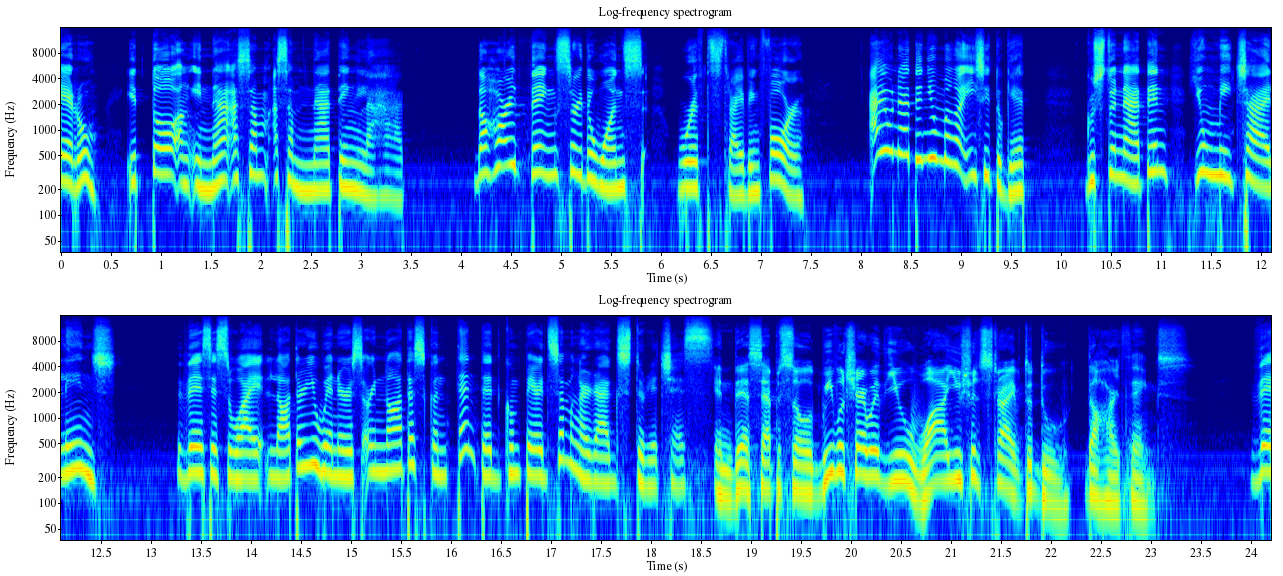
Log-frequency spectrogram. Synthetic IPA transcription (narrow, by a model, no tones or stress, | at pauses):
pɛːɾo̞ | ʔɪt̪o̞ʔɐŋɪnaːʔɐsɐmʔɐsɐmnaːt̪ɪŋlɐɦat̪̚ | d̪ɐɦaɹd̪̚θɪ̃ŋsɐɹðɐwɐ̃ns | wɛɹθst̪ɹajvɪ̃ŋfɔɹ | ʔaːjɐwnaːt̪ɪnjʊŋmɐŋaʔiːsɪt̪ʊɡɛt̪̚ | ɡʊst̪onaːt̪ɪnjʊŋmɐjt͡ʃalɛnd͡ʒ | ðɪsɪswajlɔt̪ɛɹiwɪ̃nəɹsɐɹnɐt̪ɐskɔ̃nt̪ɛ̃nt̪ɛd̪̚kʊmpɛɹd̪̚sɐmɐŋaɹaɡst̪ʊɹɪt͡ʃɛsʔɪ̃nðɪsɛpɪsoʊd̪̚wiwɪlˠʃɛɹwɪðjuwajjuʃʊd̪st̪ɹajvt̪ud̪uðɐɦa̰ɹd̪̚θɪ̰̃ŋs | ðɪ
